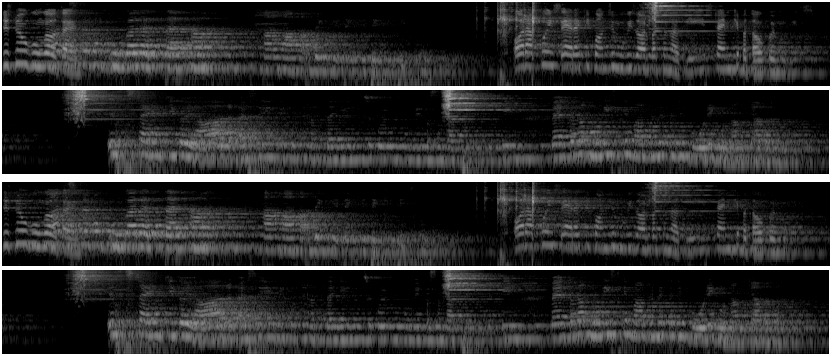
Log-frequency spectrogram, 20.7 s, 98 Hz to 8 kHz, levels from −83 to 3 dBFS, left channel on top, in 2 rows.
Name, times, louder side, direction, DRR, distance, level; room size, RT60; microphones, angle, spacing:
voice 1, 0.0-1.0 3.1-3.6 6.4-10.1 16.1-16.2, left 4 dB, 70° left, 8 dB, 1.1 m, -45 dB
voice 2, 0.6-2.7 3.0-5.3 11.7-20.1, equal, 45° right, -1 dB, 4.9 m, -46 dB
sound 1, 3.1-3.3 3.7-3.8 5.9-6.8 8.6-8.8, left 1 dB, 5° left, 0.5 m, -40 dB
sound 2, 8.0-8.9 11.1-11.8 15.8-16.3, left 10 dB, 45° left, 0.8 m, -31 dB
23.5 x 20.5 x 7.3 m, 2.9 s
head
